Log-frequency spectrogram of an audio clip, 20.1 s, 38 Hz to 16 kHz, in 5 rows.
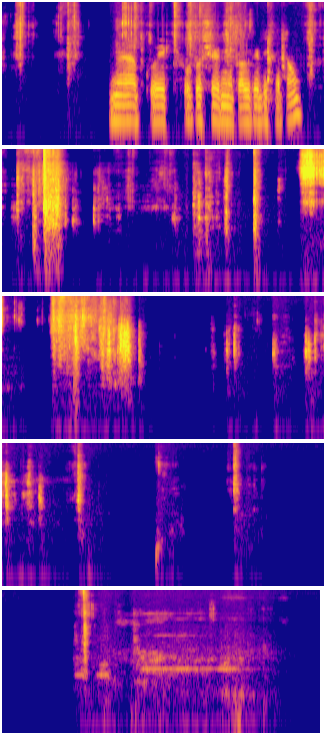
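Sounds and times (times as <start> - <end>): newspaper rustling: 0.0 - 4.4, 7.8 - 10.0, 10.6 - 13.2.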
